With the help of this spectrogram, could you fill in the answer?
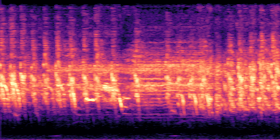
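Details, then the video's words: Nesting Baya weavers in the tropics making a steady wall of high chattering chirps from several birds at once, rapid and overlapping, with faint low notes under them. "The Baya Weaver’s Amazing Nests | Tropical Birdlife Sounds"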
